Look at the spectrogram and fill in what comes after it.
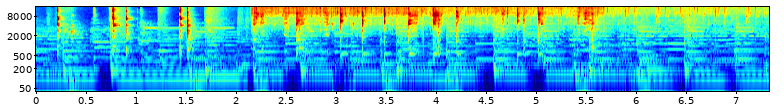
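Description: Chopped onion and spring onion frying in oil in a miniature pan: a sizzle that starts suddenly about two seconds in, with small clicks of the tiny spoon stirring.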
